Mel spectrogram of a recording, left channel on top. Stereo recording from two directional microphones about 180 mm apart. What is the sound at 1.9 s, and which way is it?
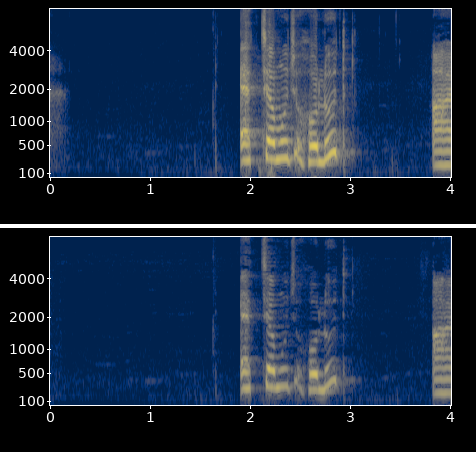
A woman's voice, 45° left (ahead or behind).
